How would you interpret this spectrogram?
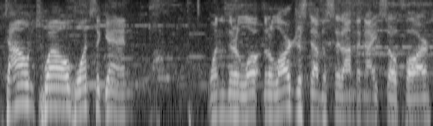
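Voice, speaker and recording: A man's voice: a little high, steady tone, unhurried, music in the background, poor audio. A man giving live play-by-play commentary as a basketball announcer. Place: indoor gym at a basketball game. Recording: loud gym noise behind the voice. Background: loud game ambience.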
